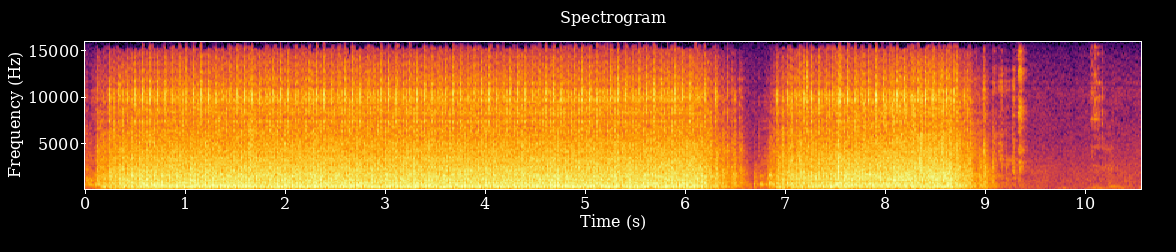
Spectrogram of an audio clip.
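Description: Janome electric sewing machine stitching in two runs: about six seconds of steady sewing, a brief pause, then a second run of about two seconds that stops about nine seconds in.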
